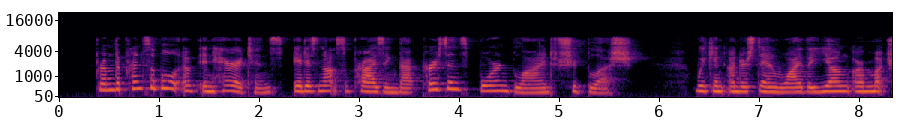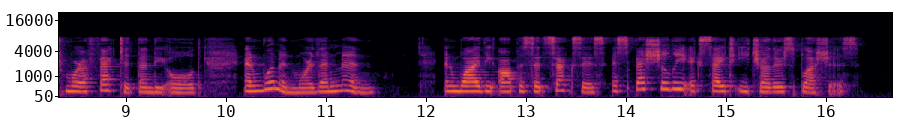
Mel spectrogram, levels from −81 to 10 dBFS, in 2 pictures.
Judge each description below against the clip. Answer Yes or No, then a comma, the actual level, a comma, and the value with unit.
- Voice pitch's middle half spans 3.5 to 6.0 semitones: No, average, 3.1 semitones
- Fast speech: No, average, 155 wpm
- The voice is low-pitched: No, high, 215 Hz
